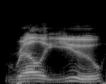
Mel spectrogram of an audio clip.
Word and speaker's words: ReLU: There are multiple hidden layers like convolution layer relu is how that is pronounced and that's the rectified linear unit that has to do with the activation function that's used.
